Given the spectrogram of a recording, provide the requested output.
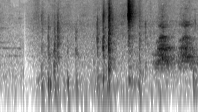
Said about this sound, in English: Uh-oh. Attack dog.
